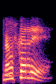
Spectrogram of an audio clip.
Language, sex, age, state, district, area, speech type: Kannada, male, 45-60, Karnataka, Dharwad, urban, conversation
